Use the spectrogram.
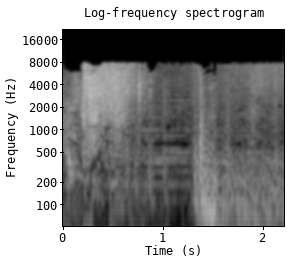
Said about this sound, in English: So you dumped a bucket of water on the television against your will.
